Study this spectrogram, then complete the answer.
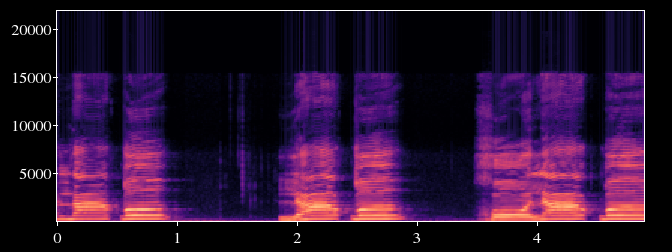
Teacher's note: لام کو قوف کے ساتھ ملاتے ہوئے اس کو ہلانا بھی ہے، کیوں کہ قوف بھی حروف قلقلہ میں سے ہے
